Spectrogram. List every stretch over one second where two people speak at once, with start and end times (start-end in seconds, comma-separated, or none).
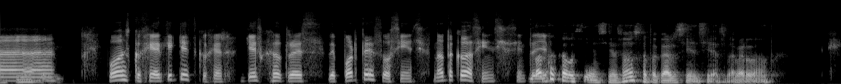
none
